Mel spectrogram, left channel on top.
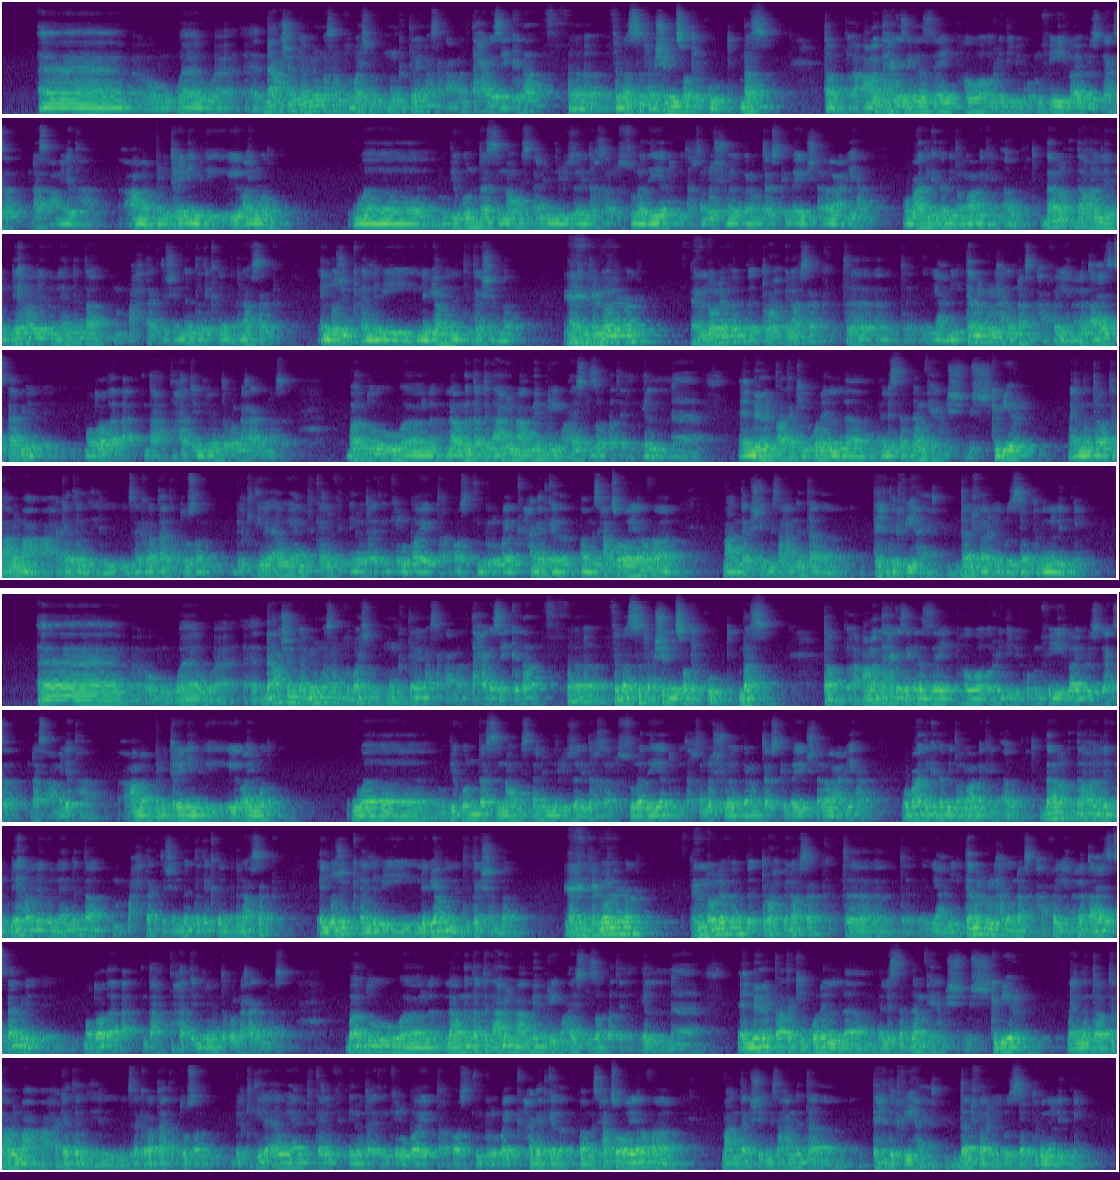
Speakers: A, on the right; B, on the left.
A: آه و- و- ده عشان تعمله مثلا في بايثون ممكن تلاقي نفسك عملت حاجة زي كده في في بس في 20 سطر كود بس طب عملت حاجة زي كده ازاي هو اوريدي بيكون في لايبرز جاهزة ناس عملتها عملوا تريننج لاي اي و- وبيكون بس ان هو مستني من اليوزر يدخل له الصوره ديت ويدخل له شويه بارامترز كده يشتغل عليها وبعد كده بيطلع لك الاوتبوت ده ده هاي ليفل ليه هاي ليفل لان انت ما احتجتش ان انت تكتب بنفسك اللوجيك اللي بي... اللي بيعمل الديتكشن ده لكن
B: إيه
A: في
B: فهمتك
A: اللو ليفل
B: فهمتك
A: اللو ليفل بتروح بنفسك ت... ت... يعني تعمل كل حاجه بنفسك حرفيا يعني انت عايز تعمل ال- الموضوع ده لا انت هت... هتimplement كل حاجه بنفسك برضو آه، ل- لو انت بتتعامل مع ميموري وعايز تظبط ال- ال- الميموري بتاعتك يكون ال- الاستخدام فيها مش مش كبير لان انت بتتعامل مع حاجات ال- الذاكره بتاعتها بتوصل بالكتير قوي يعني بتتكلم في 32 كيلو بايت 64 كيلو بايت حاجات كده فمساحات صغيره فما عندكش المساحه ان انت تهدر فيها يعني ده الفرق بالظبط بين الاتنين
